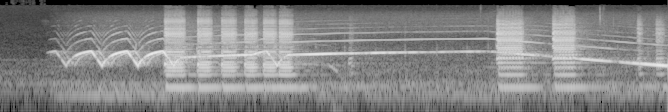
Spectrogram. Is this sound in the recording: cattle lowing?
no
